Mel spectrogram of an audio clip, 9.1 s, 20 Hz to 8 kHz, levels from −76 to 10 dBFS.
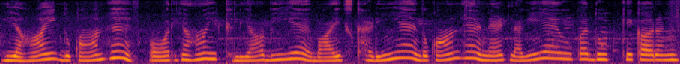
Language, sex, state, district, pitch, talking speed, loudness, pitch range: Hindi, female, Rajasthan, Nagaur, 225 Hz, 145 wpm, -16 LUFS, 200-255 Hz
